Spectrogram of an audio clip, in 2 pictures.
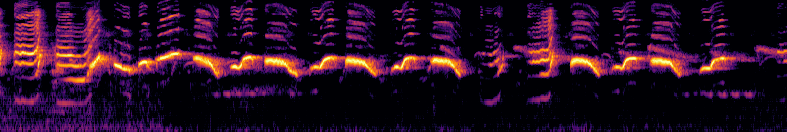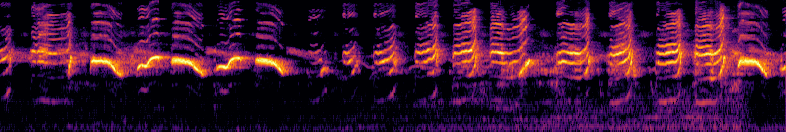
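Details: Chinese hwamei sings as it dances, a fast, loud series of arched whistled notes repeated about three per second, interspersed with crisp ticking sounds, sustained throughout.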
